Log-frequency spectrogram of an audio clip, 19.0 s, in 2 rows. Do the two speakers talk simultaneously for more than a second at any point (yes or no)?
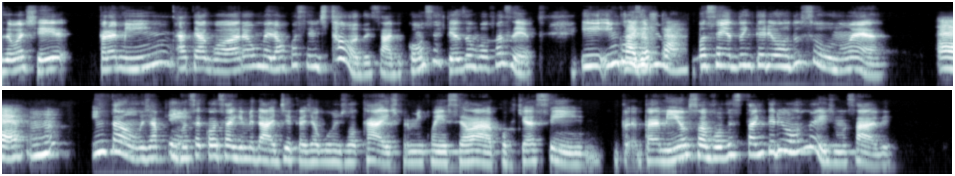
no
